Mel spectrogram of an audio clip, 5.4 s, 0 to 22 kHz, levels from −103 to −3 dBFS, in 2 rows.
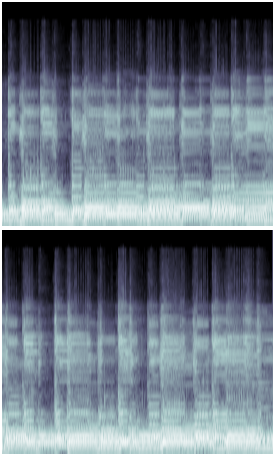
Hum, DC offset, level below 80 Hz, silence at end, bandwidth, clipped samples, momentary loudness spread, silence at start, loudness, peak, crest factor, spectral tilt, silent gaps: none; under 0.1%; -32 dBFS; 0 s; 7 kHz; under 0.1%; 1 LU; 0 s; -16 LUFS; -6 dBFS; 8 dB; -7.5 dB/octave; none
